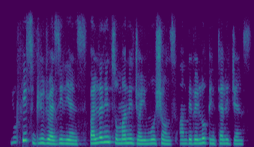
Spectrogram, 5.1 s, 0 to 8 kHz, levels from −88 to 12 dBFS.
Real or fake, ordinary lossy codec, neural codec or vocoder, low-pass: fake; none; codec, 16 kHz, 2 kbps, FunCodec, trained on Chinese and English, 25 frames a second; 7.2 kHz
